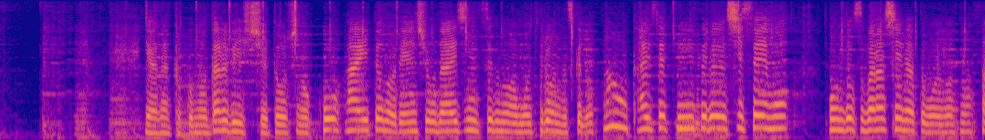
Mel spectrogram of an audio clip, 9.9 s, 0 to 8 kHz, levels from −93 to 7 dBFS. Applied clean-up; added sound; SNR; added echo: neural mask model RNNoise.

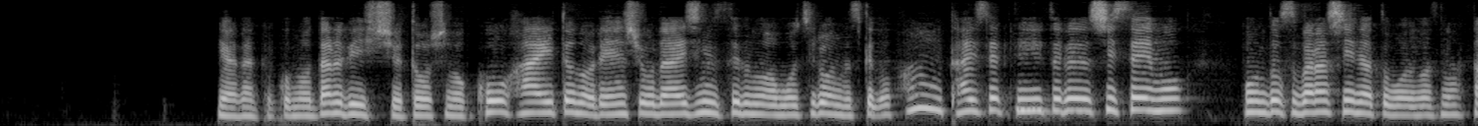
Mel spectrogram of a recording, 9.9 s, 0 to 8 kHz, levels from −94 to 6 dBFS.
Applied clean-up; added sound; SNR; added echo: neural mask model DeepFilterNet 3.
